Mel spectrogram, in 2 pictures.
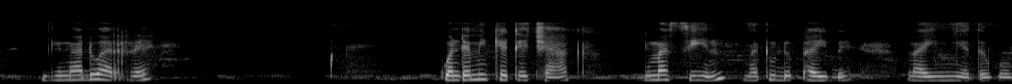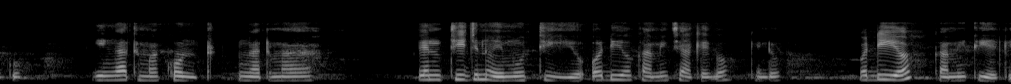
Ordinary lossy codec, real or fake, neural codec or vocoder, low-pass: MP3, 96 kbps; fake; codec, 16 kHz, 6 kbps, DAC; 7.2 kHz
